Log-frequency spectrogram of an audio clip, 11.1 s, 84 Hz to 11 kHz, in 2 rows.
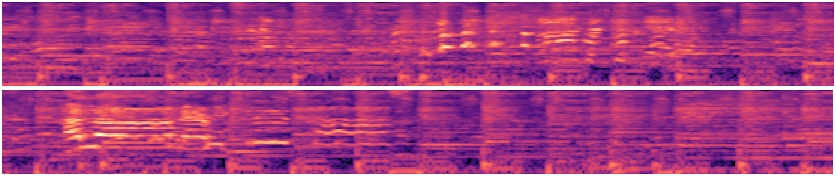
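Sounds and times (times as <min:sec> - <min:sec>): jingle-bell christmas music: 0:00.0 - 0:11.0
woman singing yodel-like: 0:06.0 - 0:08.3.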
